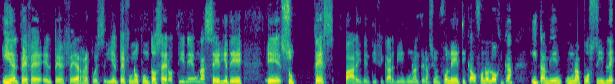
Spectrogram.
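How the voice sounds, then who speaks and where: A man's voice: medium pitch, no echo. Dry-voiced man explaining at length. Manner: didactic, with frequent fillers and tag questions. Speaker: guest expert on speech disorders. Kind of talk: explanatory conversation.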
